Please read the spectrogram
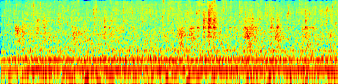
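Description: A silicone spatula stirring linguine in a creamy sauce in a cast-iron skillet: soft, wet, irregular stirring sounds over a steady low hum.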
